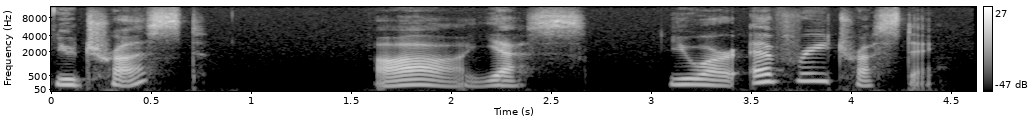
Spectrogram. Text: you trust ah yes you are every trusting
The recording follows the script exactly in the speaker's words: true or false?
true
